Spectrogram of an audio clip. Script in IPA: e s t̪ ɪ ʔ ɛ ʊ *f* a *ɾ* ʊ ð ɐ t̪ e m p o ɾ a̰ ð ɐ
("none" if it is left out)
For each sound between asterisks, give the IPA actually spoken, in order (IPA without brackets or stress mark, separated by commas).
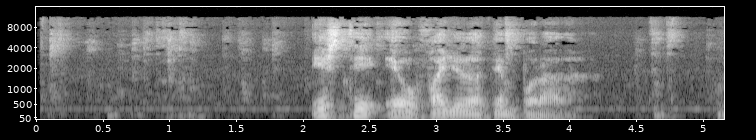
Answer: f, ʎ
